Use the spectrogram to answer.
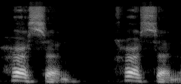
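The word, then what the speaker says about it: Kherson: visits occupied person region that's spelled k-e-r-s-o-n by the experts I've heard pronouncing that name uh say person person like person person k-h-e-r-s-o-n so Russia Ukraine war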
